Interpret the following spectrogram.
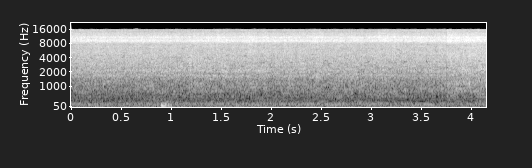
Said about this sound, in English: it's a loud sizzle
